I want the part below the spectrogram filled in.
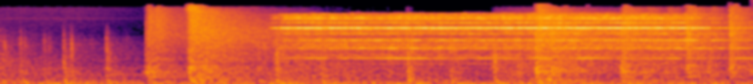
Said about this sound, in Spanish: sonó el timbre de la salida. Todos salieron como locos en patota.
